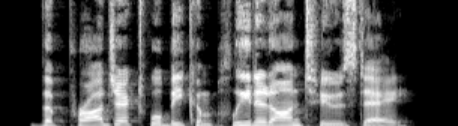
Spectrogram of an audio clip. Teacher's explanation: The way a statement should sound. Listen to my voice go down at the end. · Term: falling intonation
